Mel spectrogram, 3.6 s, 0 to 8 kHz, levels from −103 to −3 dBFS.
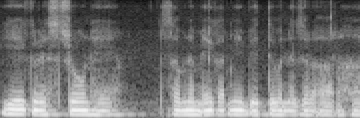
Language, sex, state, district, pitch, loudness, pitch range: Hindi, male, Arunachal Pradesh, Papum Pare, 100 Hz, -15 LUFS, 100-105 Hz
